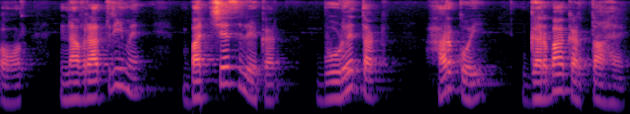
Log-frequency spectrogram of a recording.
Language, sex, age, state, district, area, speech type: Hindi, male, 18-30, Madhya Pradesh, Indore, urban, spontaneous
